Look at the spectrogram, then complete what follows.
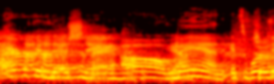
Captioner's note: laughing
